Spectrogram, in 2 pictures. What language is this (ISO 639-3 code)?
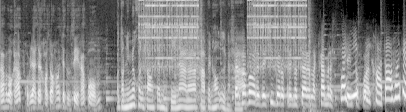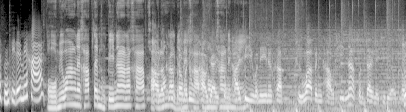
tha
